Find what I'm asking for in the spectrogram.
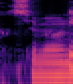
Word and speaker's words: Simone: Simone.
